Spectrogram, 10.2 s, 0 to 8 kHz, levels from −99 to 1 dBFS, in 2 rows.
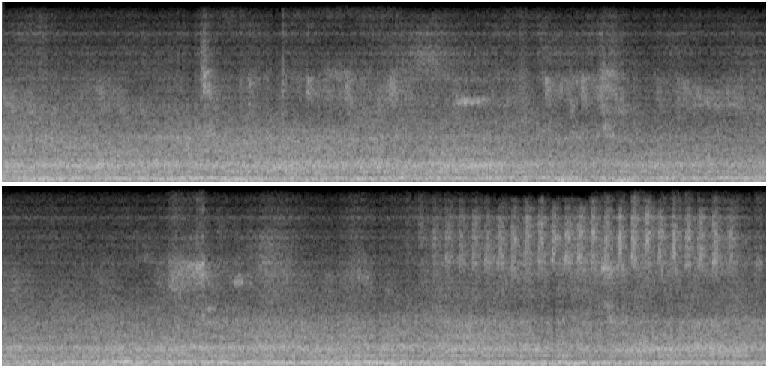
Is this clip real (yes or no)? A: no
